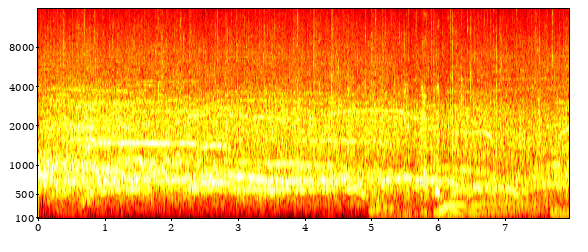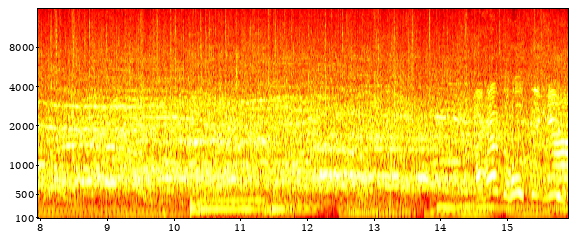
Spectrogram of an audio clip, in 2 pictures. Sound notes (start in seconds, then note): 0.0 cheers and applause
